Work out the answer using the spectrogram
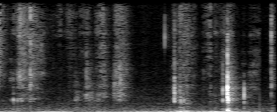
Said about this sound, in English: And I struggle to turn the page. What is actual paper?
